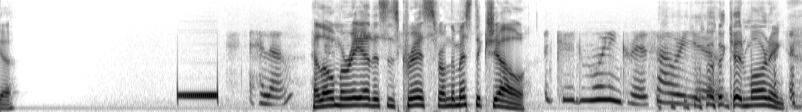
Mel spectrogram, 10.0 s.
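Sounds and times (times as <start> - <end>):
speech: 0.0 - 0.3, 3.2 - 10.0
telephone ringing tone: 2.2 - 2.8
laughter: 8.2 - 10.0.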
